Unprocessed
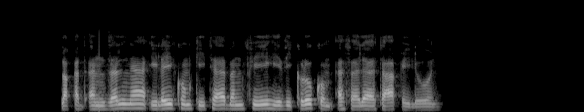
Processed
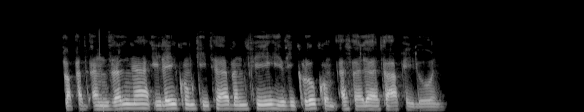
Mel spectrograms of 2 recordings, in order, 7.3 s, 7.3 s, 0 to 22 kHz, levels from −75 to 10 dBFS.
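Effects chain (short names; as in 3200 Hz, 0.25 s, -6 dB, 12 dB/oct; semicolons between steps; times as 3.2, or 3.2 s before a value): dispersion lows, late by 55 ms, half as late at 1100 Hz; gain +6 dB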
